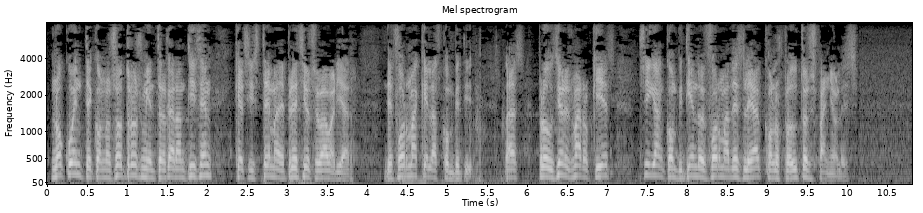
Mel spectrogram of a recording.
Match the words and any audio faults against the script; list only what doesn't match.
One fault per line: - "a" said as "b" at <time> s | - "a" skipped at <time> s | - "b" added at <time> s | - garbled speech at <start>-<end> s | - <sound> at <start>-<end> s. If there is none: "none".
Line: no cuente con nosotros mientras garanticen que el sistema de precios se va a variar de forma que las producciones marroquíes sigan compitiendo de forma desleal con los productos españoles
none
